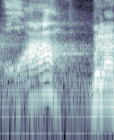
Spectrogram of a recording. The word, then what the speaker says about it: Huawei: ฮูก หรือ หอ หีบ แต่ ใน ความ เป็น จริง แล้ว ถ้า จะ ออก เสียง ให้ แบบ เี จริง ๆ เ จะ ออก ขวา ขวา อ้า ใจบ ขาก อ่า มี ขาก นิด นึง แต่ อย่า อย่า ขาก เยอะ เกิน ไป อ่ะ ขวา เว เหว โอเค ขวา เห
